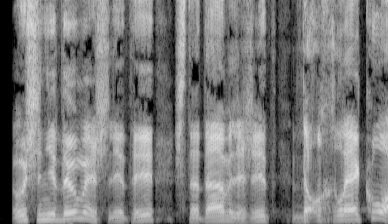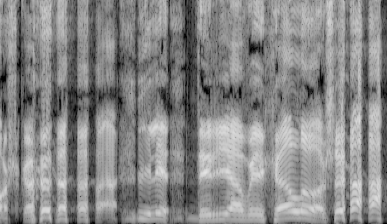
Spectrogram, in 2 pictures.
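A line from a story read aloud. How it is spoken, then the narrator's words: Laughing. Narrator (Russian): Засмеялся главарь шайки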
